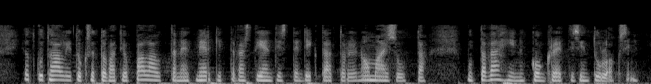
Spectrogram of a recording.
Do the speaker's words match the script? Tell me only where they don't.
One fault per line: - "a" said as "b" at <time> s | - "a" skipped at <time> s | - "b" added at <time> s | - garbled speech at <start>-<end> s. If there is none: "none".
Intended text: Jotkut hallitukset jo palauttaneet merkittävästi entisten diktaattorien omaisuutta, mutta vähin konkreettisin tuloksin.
- "ovat" added at 1.0 s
